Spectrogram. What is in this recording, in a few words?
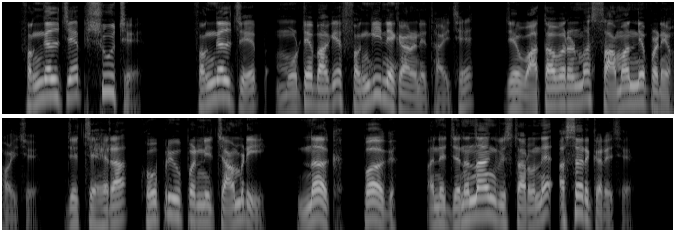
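Gujarati, male, voice over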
